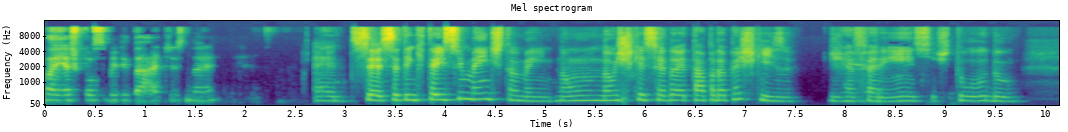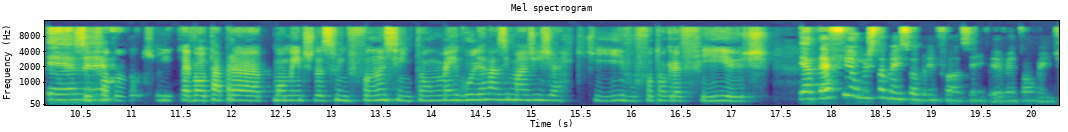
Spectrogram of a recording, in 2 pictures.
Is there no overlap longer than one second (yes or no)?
yes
